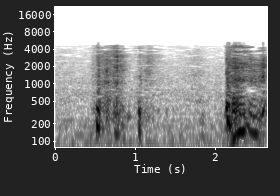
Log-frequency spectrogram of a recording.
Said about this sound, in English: I apologize for the voice and the cough, but I've had the flu.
